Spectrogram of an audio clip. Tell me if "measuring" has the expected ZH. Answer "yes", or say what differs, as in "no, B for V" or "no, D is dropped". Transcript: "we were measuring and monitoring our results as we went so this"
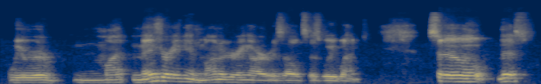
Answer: yes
